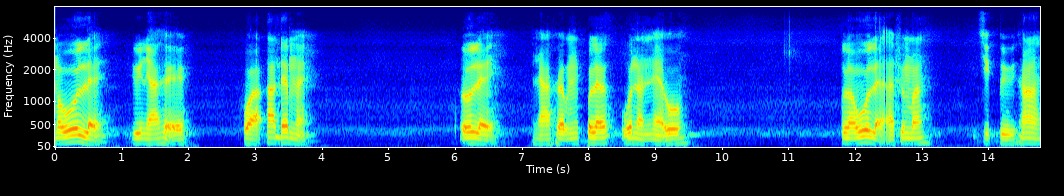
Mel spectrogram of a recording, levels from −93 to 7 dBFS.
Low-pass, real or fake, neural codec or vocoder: 7.2 kHz; fake; autoencoder, 48 kHz, 32 numbers a frame, DAC-VAE, trained on Japanese speech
